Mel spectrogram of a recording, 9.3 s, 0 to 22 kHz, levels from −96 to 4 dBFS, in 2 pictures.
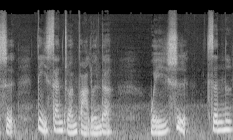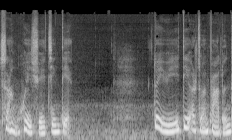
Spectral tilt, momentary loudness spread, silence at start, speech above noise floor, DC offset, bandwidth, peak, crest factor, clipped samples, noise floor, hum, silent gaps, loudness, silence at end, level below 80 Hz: -5 dB/octave; 20 LU; 0 s; 22 dB; under 0.1%; 17 kHz; 0 dBFS; 12 dB; under 0.1%; -33 dBFS; none; none; -11 LUFS; 0 s; -36 dBFS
